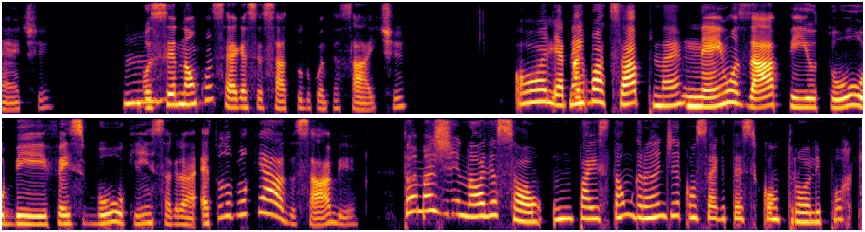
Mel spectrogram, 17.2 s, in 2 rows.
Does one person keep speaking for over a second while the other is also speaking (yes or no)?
no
